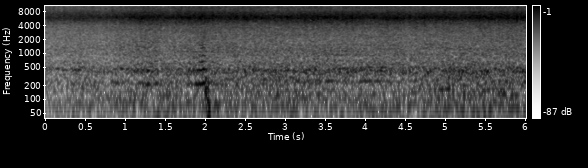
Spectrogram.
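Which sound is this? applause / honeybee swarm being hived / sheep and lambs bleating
honeybee swarm being hived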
